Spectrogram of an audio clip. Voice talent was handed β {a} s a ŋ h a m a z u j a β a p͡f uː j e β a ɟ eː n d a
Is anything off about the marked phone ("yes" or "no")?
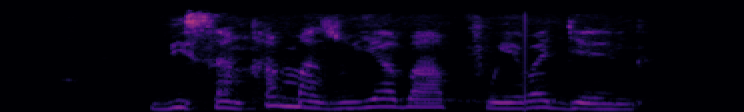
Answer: yes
